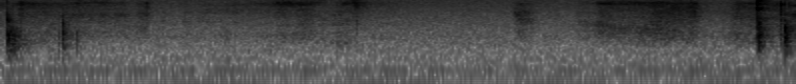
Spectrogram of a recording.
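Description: Fingertips glide across the thick vintage paper pages of a large open hardcover book and turn them, giving a soft, quiet papery brushing. Four short crisp rustles stand out: two at the start and two at the end, over a low steady hum.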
